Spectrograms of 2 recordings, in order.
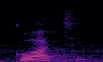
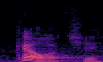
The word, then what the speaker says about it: Caocci: Quiero pronunciar bien tu nombre. Bueno. ¿Davice? ¿Coachi? Caoche.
